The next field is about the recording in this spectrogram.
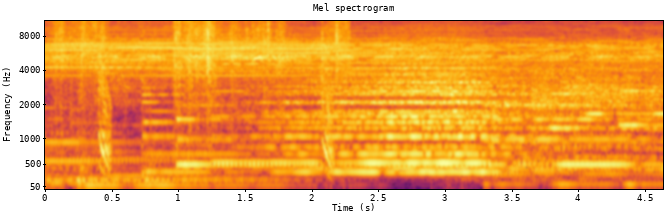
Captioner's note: caiman squeaking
